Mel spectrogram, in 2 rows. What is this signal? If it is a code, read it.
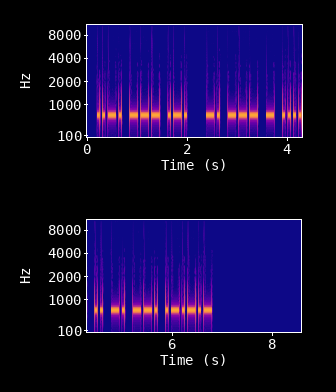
Morse code, heard as a keyed tone, about 22 wpm, 700 Hz. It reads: FOR NOTHING.
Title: Sentences from Top 1400 Words 22wpm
